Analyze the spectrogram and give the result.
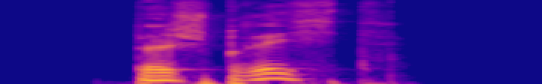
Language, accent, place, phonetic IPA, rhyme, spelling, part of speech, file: German, Germany, Berlin, [bəˈʃpʁɪçt], -ɪçt, bespricht, verb, De-bespricht.ogg
- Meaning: third-person singular present of besprechen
